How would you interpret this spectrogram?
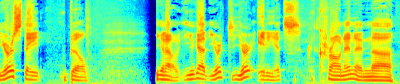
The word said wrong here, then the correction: Cornyn: And Cornyn. – Cornyn, excuse me. I'd hate to mispronounce his name as he's being let out in handcuffs.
